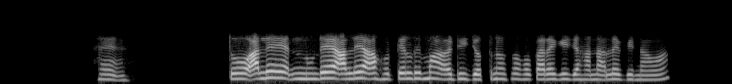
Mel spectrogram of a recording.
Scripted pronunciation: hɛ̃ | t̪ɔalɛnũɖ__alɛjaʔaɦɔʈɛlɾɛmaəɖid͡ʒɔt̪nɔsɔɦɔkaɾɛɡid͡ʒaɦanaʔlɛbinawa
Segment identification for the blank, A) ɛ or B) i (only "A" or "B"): A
